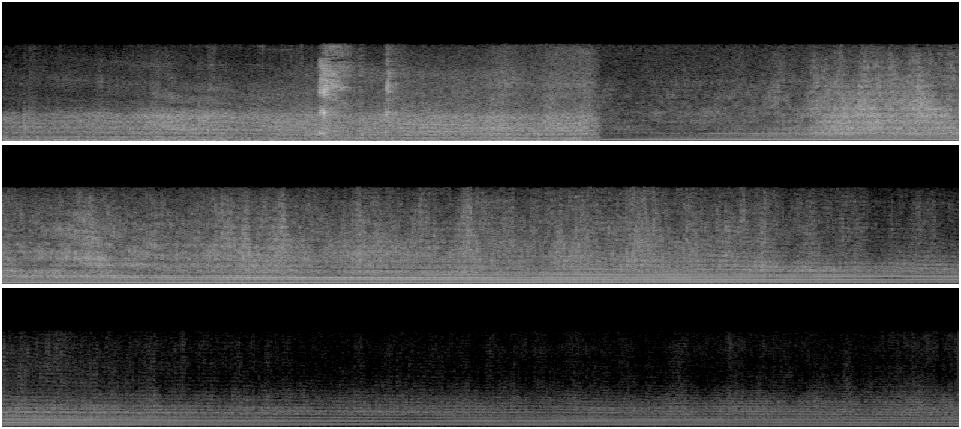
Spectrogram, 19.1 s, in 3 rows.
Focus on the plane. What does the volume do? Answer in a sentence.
The volume of the plane goes down.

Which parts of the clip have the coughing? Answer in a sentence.
You can hear the coughing from 2.1 to 2.8 s.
